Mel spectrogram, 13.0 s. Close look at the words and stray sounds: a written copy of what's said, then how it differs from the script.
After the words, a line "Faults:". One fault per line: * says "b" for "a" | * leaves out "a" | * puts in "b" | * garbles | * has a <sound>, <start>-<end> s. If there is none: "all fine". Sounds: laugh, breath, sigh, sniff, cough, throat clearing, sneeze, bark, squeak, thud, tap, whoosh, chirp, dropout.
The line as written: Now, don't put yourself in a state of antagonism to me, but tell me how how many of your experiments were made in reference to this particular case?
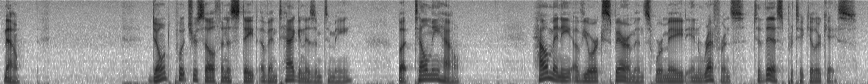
Now, don't put yourself in a state of antagonism to me, but tell me how how many of your experiments were made in reference to this particular case?
Faults:
all fine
